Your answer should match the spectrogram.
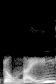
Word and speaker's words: Bill Nighy: And although it's very forgettable, it had some lovely moments, especially, and I think I'm saying this right, Bill Nighy? – Yeah.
